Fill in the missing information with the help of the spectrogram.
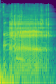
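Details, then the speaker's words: Female adult streamer who says she burps all the time: a single loud, drawn-out voiced burp lasting about a second; ordinary belching (eructation). "y'all are going to know that I burp all the time. So, I cannot. I cannot. Truly, honestly, excuse me."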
